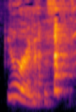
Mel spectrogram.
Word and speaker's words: Uranus: I'm pronouncing that correctly for anybody who's like, she just doesn't want to say it. – I'm an adult. Must be. – We're like avoiding eye contact. It's Uranus. Even though the students never believe me and they're always like, you just don't want to say it. And I'm like, no, I actually, it's pronounced Uranus.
